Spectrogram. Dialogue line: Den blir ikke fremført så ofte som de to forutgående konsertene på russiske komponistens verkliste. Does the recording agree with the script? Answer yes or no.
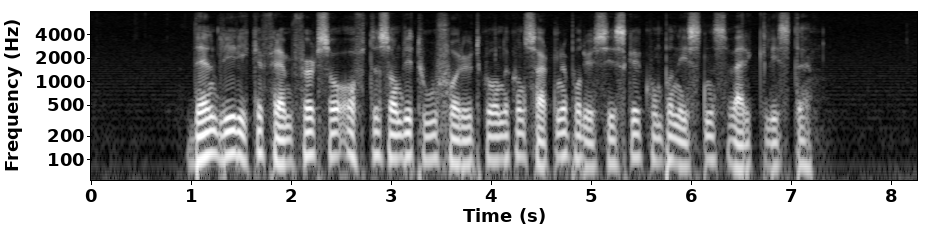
yes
